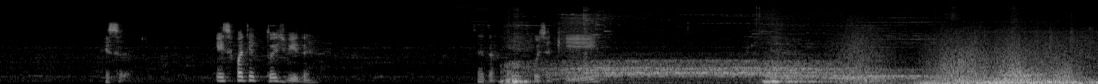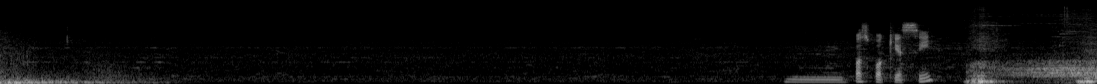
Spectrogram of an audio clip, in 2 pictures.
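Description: A man speaks briefly and calmly close to a microphone.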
